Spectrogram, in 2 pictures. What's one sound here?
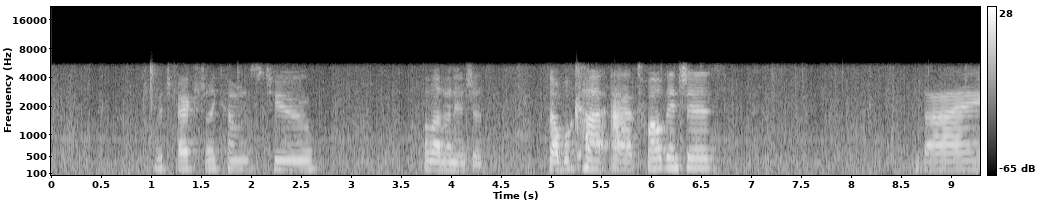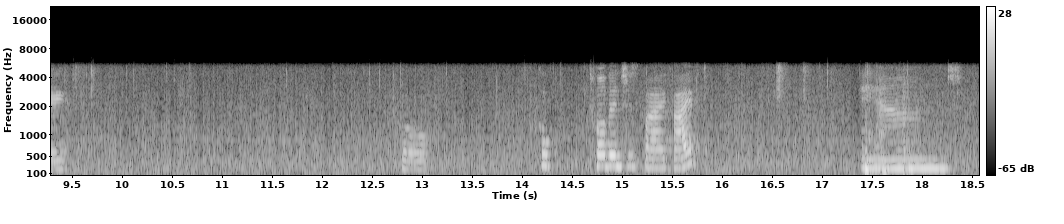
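A young woman speaks calmly and close by, in short phrases.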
